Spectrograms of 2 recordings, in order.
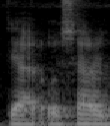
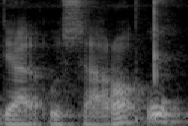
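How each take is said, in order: First: The last word ends in an a sound. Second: The last word ends in an added u sound. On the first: The speaker calls it right. "tetap bacanya ja'al usaro ya" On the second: The speaker calls it wrong. "bukan ja'al usaro u gitu"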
